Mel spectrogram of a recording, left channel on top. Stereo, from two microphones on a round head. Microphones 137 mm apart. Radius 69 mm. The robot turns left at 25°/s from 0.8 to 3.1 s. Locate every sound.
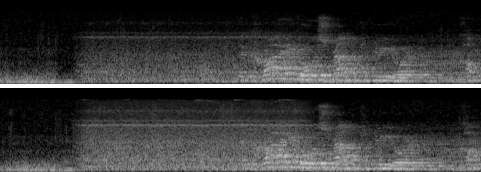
2.4 s a man speaking: 5° left (ahead or behind), 3 m; by 4.7 s 20° left (ahead or behind), 3 m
